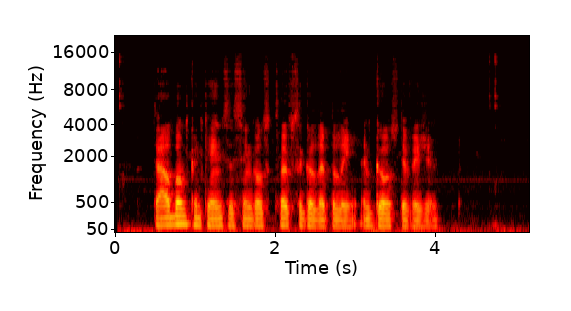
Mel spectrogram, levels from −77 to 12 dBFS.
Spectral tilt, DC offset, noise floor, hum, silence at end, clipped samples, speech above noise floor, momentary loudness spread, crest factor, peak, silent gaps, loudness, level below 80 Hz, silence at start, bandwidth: -7 dB/octave; under 0.1%; -56 dBFS; none; 0.4 s; under 0.1%; 30 dB; 8 LU; 20 dB; -8 dBFS; none; -27 LUFS; -52 dBFS; 0.05 s; 16 kHz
